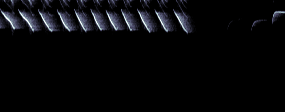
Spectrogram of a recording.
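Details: Belgian canary singing to stimulate males and bring females into breeding condition: a run of bright, downward-sweeping notes about four per second for three seconds, then a pause and a few short rising chirps.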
